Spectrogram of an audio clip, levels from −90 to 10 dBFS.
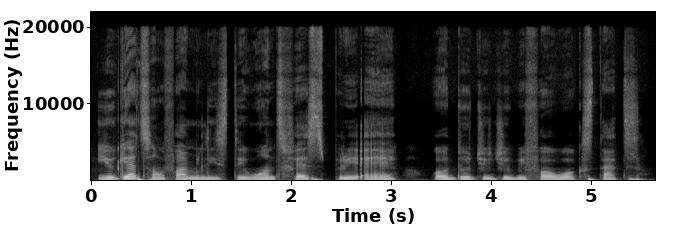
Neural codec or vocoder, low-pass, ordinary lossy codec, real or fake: none; none; none; real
